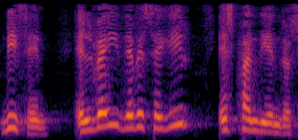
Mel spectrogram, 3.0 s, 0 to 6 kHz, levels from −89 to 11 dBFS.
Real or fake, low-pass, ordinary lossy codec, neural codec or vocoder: real; 5.4 kHz; AAC, 32 kbps; none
